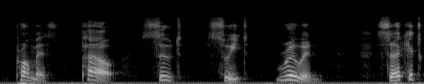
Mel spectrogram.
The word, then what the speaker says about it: circuit: Circuit, conduit rhyme with shirk it and beyond it.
